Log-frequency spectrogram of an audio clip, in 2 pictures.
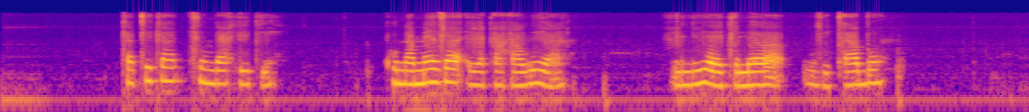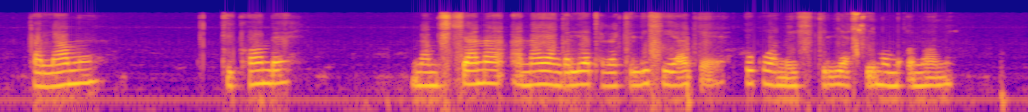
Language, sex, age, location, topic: Swahili, female, 25-35, Nairobi, education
